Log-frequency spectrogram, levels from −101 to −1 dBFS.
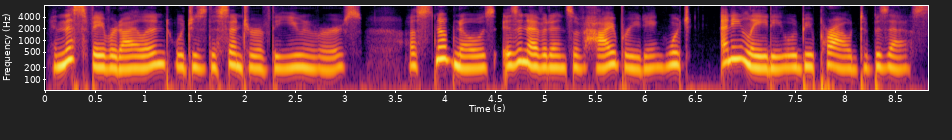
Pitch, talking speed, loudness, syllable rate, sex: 215 Hz, 185 wpm, -18 LUFS, 5.5 syllables/s, female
